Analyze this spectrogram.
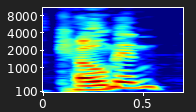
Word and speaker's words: cumin: That's actually an accepted pronunciation of the word. Komen I'm going to say that's why the mom drew a gun at the dinner table.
